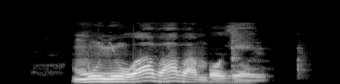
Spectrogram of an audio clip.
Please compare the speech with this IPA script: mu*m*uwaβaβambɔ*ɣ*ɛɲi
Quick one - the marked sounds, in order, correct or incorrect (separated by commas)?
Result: incorrect, correct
